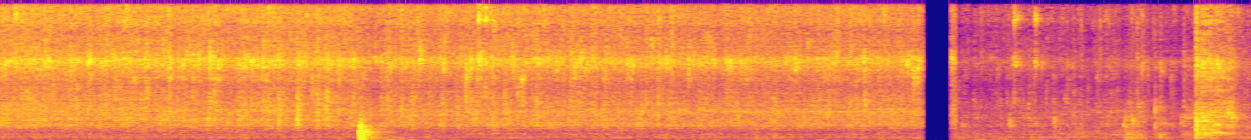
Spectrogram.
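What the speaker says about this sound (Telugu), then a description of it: "కొత్తిమీర, పుదీనా ఈ గుజ్జుని పచ్చి వాసన పోయేంత వరకు వేగనీయాలి" Coriander and mint paste dropped into hot oil for a herb rice dish, a low steady sizzle with a sharp burst as it hits the pan, then soft frying hiss and a few clatters near the end.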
